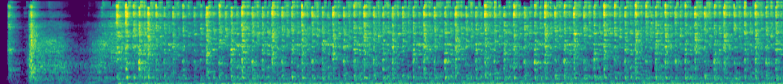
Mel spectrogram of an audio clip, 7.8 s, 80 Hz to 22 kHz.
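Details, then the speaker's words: Rebuilt 1953 Dodge 228 ci flathead bored to 237 ci at first start-up: catches after a few turns and settles into an even low idle, about 43 psi oil pressure, no ticking or knocking. Normal idle. "We're sitting at about 43 pounds pressure, and there's not a noise. There's nothing ticking, no knocking, nothing at all."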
